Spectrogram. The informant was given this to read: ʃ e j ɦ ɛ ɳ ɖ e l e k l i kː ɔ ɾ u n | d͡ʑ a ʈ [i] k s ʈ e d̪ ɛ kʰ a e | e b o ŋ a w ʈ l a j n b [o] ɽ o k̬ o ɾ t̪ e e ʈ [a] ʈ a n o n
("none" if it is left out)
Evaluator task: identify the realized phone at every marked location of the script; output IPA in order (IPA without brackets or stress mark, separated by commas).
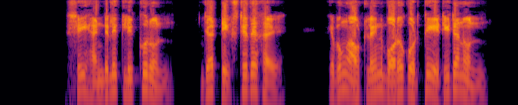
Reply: e, ɔ, i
